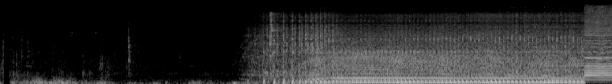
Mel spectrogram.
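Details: Small-engine mower after carburetor cleaning, fresh oil: engine catches after a couple of seconds, then settles into a steady, even run with a constant tone; runs properly.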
